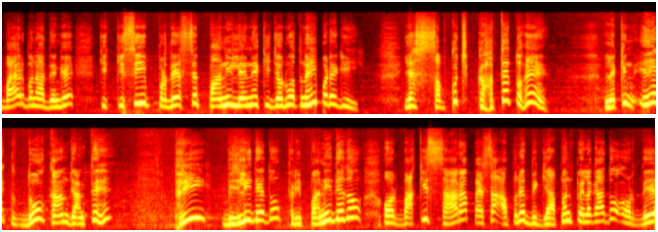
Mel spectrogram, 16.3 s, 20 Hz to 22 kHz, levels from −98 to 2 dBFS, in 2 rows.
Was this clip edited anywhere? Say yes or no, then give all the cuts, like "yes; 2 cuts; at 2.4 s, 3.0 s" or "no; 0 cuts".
no; 0 cuts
